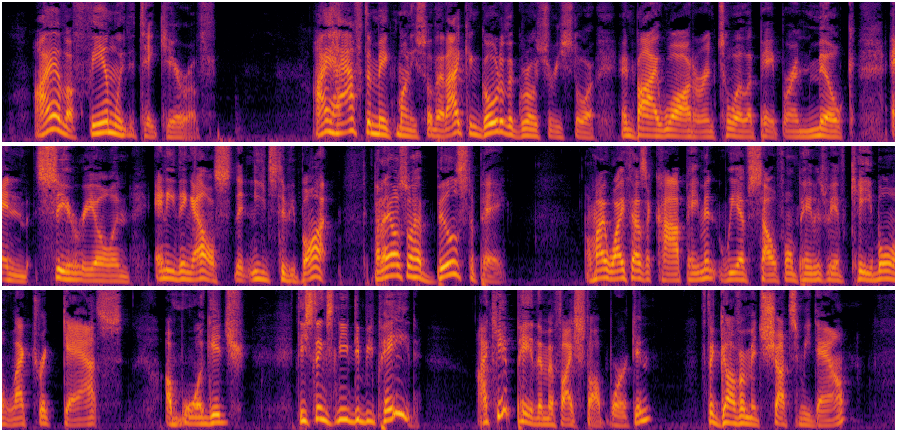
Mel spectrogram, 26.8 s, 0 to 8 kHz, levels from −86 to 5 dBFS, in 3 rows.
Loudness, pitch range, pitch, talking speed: -17 LUFS, 125-180 Hz, 145 Hz, 190 wpm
